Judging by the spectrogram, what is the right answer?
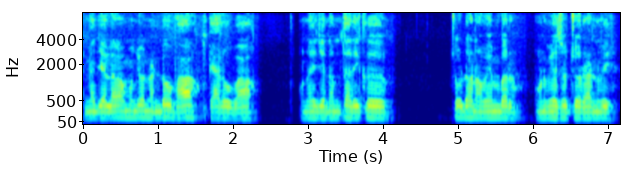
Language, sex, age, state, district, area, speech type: Sindhi, male, 30-45, Gujarat, Surat, urban, spontaneous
